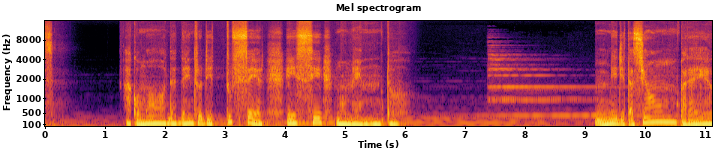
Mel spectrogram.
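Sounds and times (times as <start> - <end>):
speech: 1.3 - 6.0, 9.2 - 11.1
bells ringing with sustained resonant tones: 6.2 - 11.1
bright bell strike with shimmering overtones: 7.4 - 9.4.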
